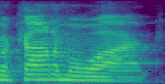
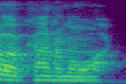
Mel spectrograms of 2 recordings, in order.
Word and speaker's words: Oconomowoc: there i will ask this and greg's from oconomowoc i should have remembered that greg i'm probably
